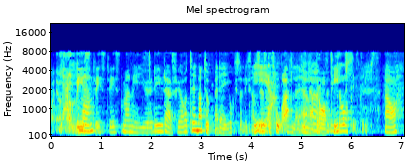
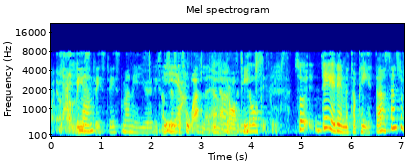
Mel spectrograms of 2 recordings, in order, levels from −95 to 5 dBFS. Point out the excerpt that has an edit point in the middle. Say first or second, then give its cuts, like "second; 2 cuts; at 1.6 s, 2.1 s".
second; 2 cuts; at 2.0 s, 4.8 s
